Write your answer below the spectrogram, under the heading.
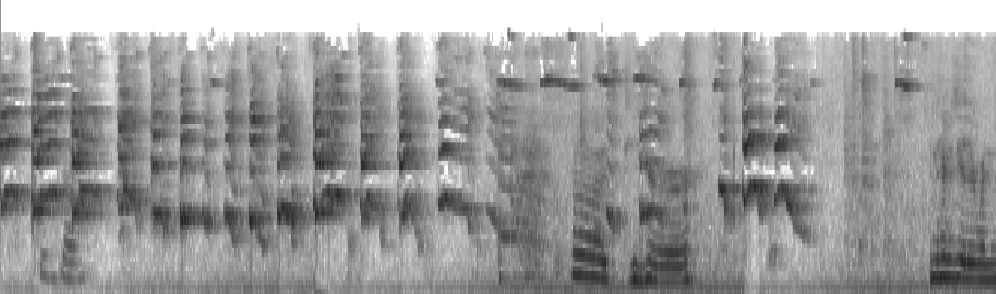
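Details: Litter of nine six-week-old Labrador Retriever puppies at home, crying in a steady series of short whining yelps about every half second, then longer wavering, sliding whines from several pups at once, with a brief quieter pause.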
